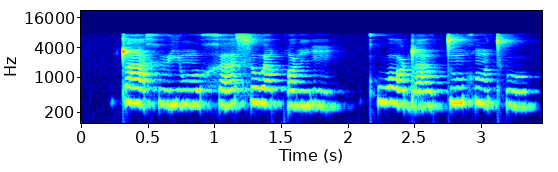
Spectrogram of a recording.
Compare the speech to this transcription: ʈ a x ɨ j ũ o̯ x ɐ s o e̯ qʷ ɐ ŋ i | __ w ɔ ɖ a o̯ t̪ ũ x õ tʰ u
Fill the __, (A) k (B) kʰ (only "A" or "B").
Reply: B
